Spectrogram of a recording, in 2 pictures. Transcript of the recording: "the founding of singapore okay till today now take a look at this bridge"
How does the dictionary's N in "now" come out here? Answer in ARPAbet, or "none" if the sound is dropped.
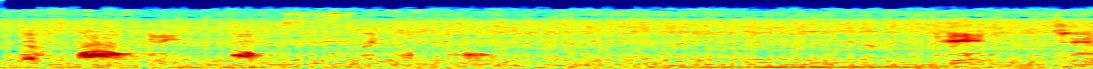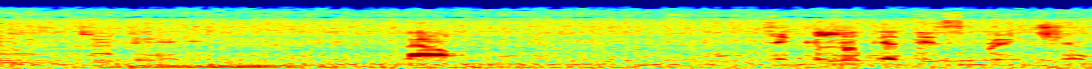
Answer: L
